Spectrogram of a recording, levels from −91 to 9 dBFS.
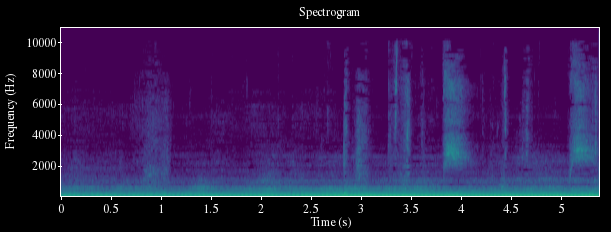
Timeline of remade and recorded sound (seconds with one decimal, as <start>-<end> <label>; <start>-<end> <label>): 0.0-5.4 recorded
